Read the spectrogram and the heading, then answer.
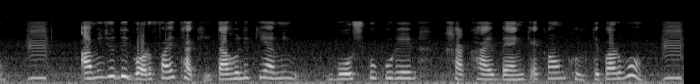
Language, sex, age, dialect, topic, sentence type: Bengali, female, 18-24, Standard Colloquial, banking, question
